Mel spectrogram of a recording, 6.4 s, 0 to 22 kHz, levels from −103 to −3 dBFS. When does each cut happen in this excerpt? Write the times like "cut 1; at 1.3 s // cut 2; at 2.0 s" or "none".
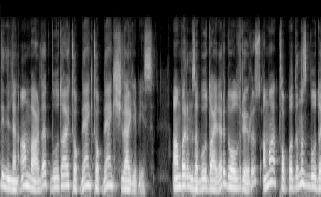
cut 1; at 1.8 s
